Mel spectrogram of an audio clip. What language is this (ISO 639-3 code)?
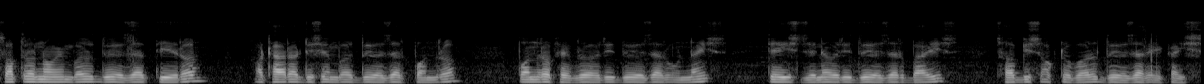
nep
